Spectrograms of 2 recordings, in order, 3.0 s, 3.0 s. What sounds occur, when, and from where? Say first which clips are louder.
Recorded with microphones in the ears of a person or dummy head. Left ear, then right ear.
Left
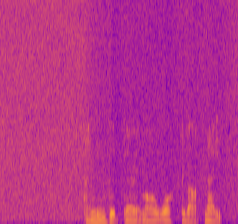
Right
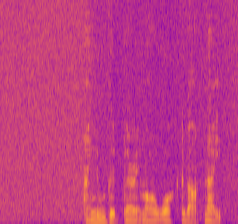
1.1 s a man speaking: right 6 dB; 60° right (ahead or behind)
